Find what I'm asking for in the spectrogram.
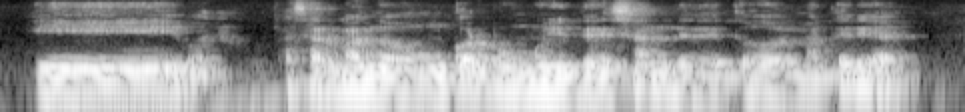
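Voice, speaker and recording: Audible room echo fills the space. A man talks at medium pitch and a fairly slow pace. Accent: Rioplatense. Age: 70s. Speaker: archivist and researcher. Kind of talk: interview. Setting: at home. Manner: hesitant, many fillers.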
